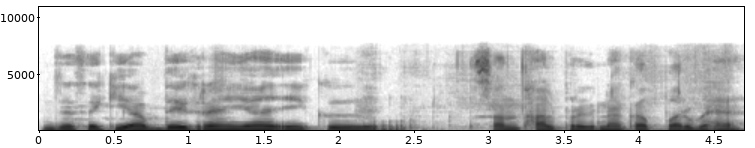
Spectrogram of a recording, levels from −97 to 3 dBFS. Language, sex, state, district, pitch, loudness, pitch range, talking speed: Hindi, male, Chhattisgarh, Kabirdham, 120 Hz, -16 LUFS, 110-125 Hz, 155 wpm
